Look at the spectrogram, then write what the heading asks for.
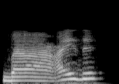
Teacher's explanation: make the ayn clear, and the dal has a bouncing sound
